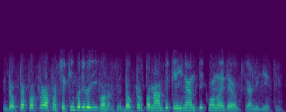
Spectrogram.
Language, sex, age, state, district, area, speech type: Odia, male, 30-45, Odisha, Sambalpur, rural, conversation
